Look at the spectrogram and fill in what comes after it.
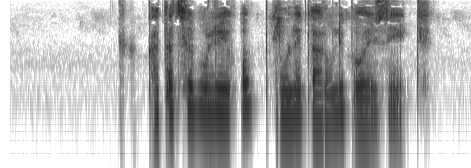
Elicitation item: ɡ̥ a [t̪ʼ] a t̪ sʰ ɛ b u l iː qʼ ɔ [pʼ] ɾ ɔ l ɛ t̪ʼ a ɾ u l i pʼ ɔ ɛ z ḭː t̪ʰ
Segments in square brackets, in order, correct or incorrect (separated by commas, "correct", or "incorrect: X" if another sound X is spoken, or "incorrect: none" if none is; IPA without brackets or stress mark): correct, correct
